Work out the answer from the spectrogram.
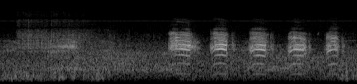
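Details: A Goosander gives a run of harsh, grating croaks, about two or three per second, after a brief quiet stretch of background hiss; recorded in Poland at 51.754079, 20.222983.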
